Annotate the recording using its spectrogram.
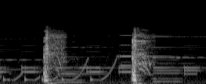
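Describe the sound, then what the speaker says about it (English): Two short, sharp coughs a little under a second apart, near and fairly loud, over a faint steady background tone from Super Mario Bros. on the SNES. "I'm all coughing. You got me in a coughing fit."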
